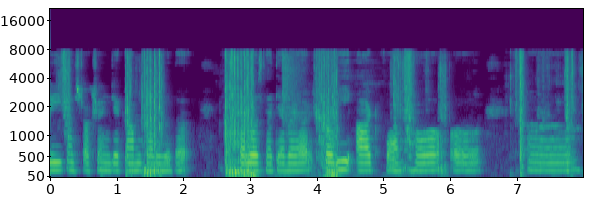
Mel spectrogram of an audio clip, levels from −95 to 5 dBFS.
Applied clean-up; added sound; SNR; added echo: classical method log-MMSE.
